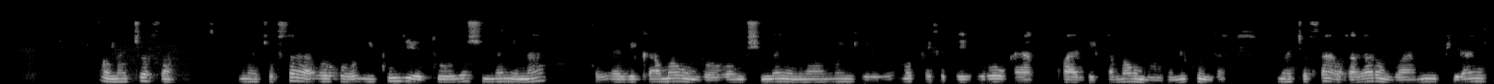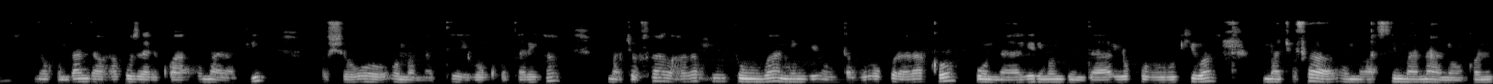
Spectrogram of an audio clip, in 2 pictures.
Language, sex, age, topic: Oshiwambo, male, 18-24, finance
